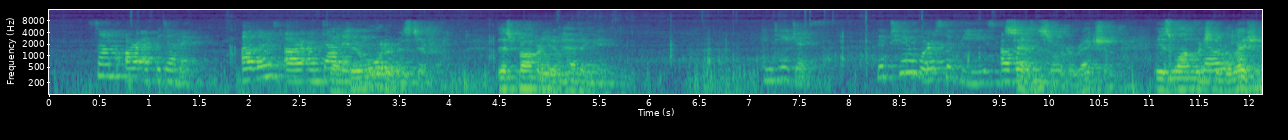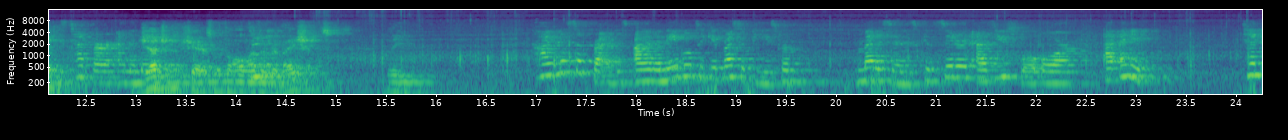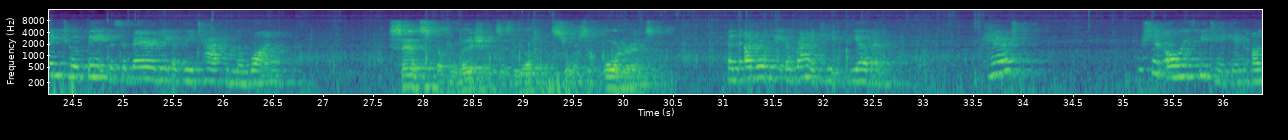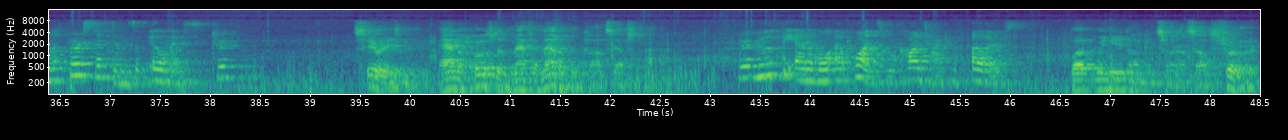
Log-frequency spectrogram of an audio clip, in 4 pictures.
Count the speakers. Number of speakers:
2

